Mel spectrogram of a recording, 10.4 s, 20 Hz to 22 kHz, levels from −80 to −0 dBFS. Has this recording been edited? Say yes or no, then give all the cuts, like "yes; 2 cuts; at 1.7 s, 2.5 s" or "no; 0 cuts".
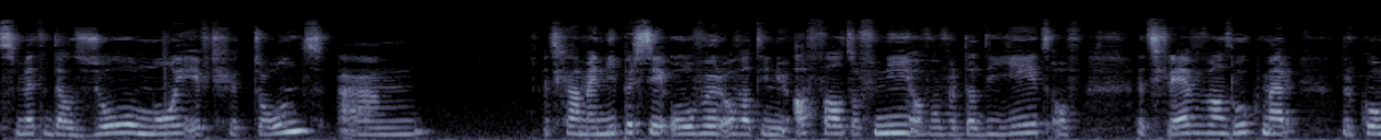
yes; 1 cut; at 9.2 s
